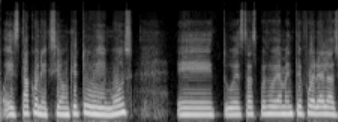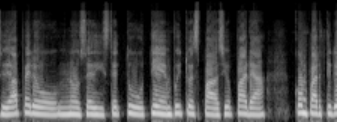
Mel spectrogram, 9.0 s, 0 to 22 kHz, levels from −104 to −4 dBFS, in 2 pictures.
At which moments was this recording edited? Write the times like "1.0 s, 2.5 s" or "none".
none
